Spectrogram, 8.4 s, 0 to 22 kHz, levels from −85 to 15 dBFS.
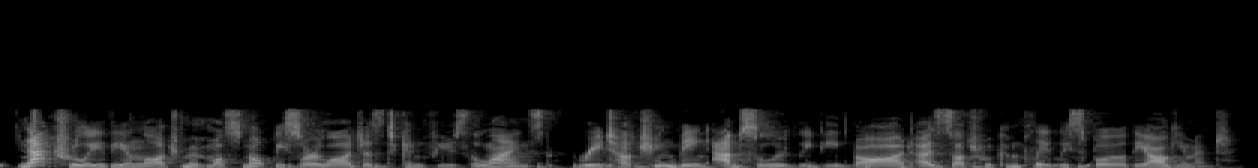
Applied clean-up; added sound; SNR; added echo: none; Liquid; 18 dB; none.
